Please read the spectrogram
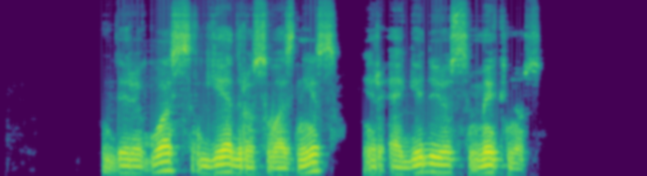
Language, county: Lithuanian, Vilnius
